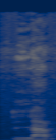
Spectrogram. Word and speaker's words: lam: Donc, le chakra racine va être associé à la syllabe lame. Donc, lame, L-A-M.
